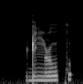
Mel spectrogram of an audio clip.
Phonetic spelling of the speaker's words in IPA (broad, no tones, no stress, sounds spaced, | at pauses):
ɖ i ŋ ɭ u k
